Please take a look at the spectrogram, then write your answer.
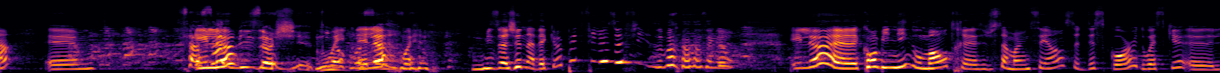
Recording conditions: live audience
